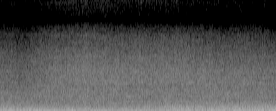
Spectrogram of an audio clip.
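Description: Steady road and engine noise of a car being driven, a constant low rumble with a hiss over it.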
